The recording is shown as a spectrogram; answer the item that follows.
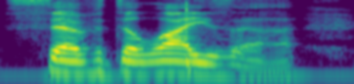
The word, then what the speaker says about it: Sevdaliza: This one is pronounced Sevdaliza, coming in with track number 23.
